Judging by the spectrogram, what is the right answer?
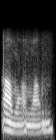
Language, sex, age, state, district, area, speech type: Sanskrit, male, 18-30, Karnataka, Dakshina Kannada, rural, conversation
